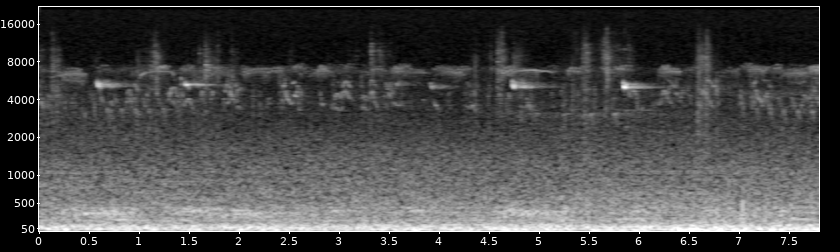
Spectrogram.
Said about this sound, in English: So recording, I hear a flock of siskins in the back, perhaps coming this way. This is 5-7.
